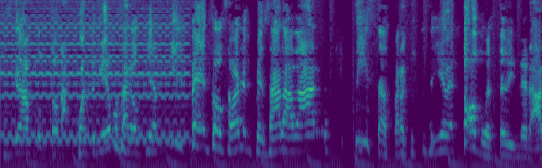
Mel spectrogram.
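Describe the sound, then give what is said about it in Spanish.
A telephone ringtone for an incoming call chimes in a steady repeating pattern for about two seconds, then a man talks quickly over a lighter background for the rest. “Ok. Ya tenemos llamada.”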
